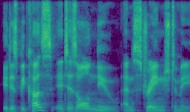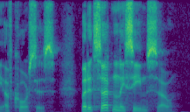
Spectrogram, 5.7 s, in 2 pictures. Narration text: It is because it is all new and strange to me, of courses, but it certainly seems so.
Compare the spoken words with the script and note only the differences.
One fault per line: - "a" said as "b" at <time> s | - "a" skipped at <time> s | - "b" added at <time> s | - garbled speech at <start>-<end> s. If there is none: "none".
none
